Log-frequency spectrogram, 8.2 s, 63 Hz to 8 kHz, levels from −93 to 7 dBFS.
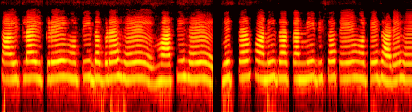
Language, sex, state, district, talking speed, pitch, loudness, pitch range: Marathi, female, Maharashtra, Chandrapur, 110 wpm, 275 Hz, -22 LUFS, 265-280 Hz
